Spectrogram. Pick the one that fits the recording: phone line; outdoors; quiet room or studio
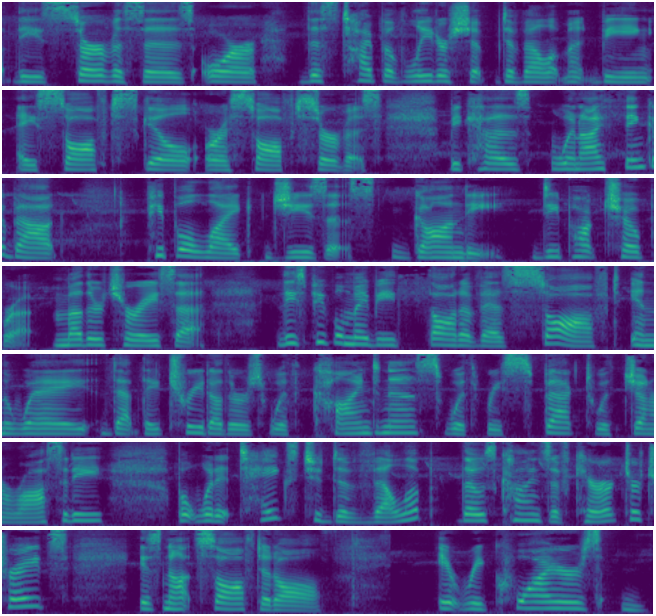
outdoors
